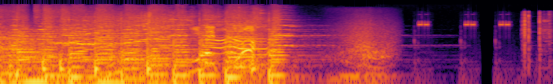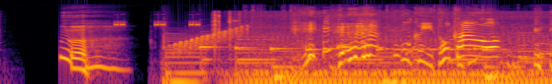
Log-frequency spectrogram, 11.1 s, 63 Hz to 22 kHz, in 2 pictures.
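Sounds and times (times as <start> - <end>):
quick clicks: 4.2 - 5.6, 7.1 - 8.0.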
